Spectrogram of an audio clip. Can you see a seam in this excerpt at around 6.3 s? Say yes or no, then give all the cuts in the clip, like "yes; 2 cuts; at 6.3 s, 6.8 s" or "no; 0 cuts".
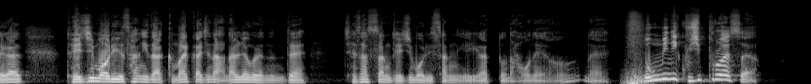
yes; 1 cut; at 6.3 s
